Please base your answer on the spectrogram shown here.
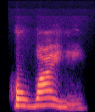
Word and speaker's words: Hawaii: Our next word, Hawaii, Hawaii, Hawaii. And Hawaii is a word that you should learn by sight because it is not pronounced as it looks.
